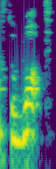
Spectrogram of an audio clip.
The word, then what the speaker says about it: thwart: 一个单词叫做 thwart 啊，thwart 是个美式发音，如果英式发音应该读成 thwart。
